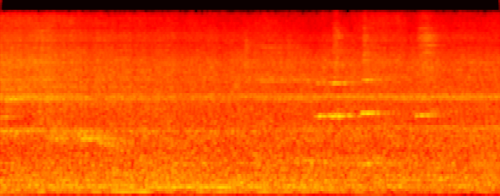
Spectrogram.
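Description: An electric train hums and whines while standing close by.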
